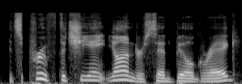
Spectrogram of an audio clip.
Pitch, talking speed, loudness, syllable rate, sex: 165 Hz, 220 wpm, -18 LUFS, 4.4 syllables/s, male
